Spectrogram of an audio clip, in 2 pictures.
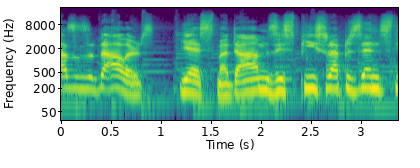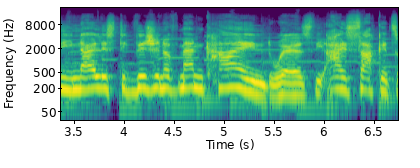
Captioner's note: foreign accent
